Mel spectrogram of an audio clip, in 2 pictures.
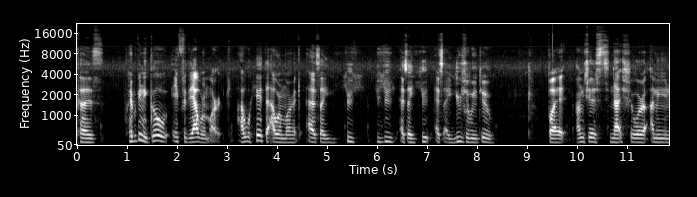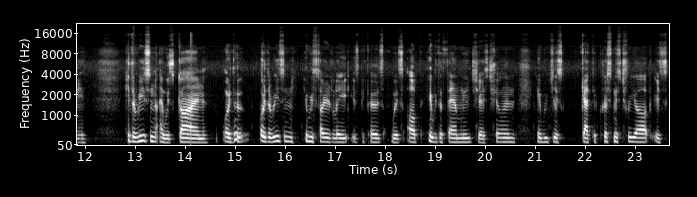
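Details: Adult man with a lifelong speech impediment that makes him stutter and trip over his words; stuttering.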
